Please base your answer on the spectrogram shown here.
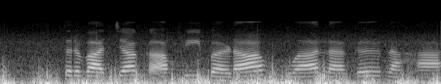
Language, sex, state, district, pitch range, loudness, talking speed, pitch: Hindi, female, Punjab, Fazilka, 80-95 Hz, -15 LUFS, 80 wpm, 85 Hz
